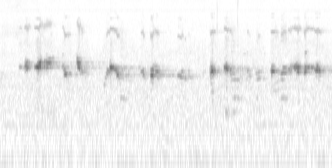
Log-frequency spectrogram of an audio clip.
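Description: Warbling, whistle-like chirps and squeals on a phone-in line, coming in short bursts several times a second. This is audio feedback from the caller's television playing the broadcast near his phone.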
